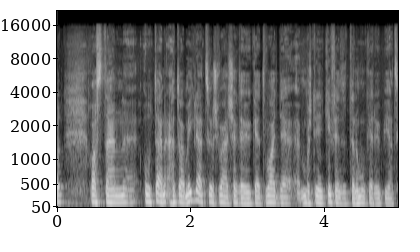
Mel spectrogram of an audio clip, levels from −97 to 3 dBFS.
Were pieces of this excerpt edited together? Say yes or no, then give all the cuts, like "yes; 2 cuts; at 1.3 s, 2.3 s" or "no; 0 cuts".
yes; 2 cuts; at 2.7 s, 3.3 s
